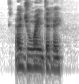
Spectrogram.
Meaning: third-person plural conditional of adjoindre
- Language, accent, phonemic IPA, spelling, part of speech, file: French, Canada, /ad.ʒwɛ̃.dʁɛ/, adjoindraient, verb, LL-Q150 (fra)-adjoindraient.wav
